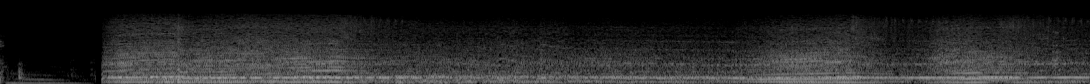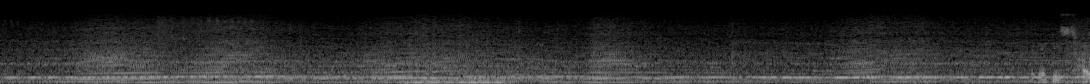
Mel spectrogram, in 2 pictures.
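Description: A racing car engine whines and revs up and down as gears shift.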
